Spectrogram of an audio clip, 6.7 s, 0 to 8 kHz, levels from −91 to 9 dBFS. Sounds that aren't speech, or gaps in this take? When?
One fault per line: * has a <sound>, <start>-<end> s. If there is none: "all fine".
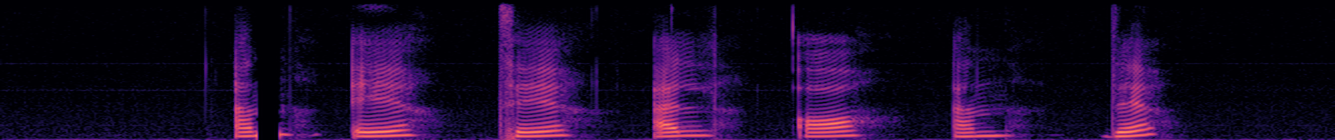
* has a dropout, 1.3-1.4 s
